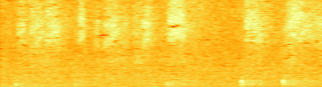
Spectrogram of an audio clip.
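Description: Marker pen writing on a whiteboard: faint, short scratchy strokes, with a light tap near the end.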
